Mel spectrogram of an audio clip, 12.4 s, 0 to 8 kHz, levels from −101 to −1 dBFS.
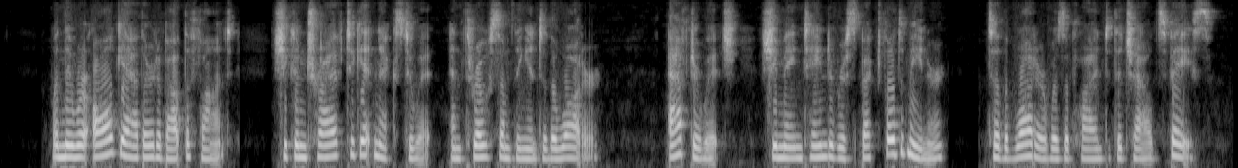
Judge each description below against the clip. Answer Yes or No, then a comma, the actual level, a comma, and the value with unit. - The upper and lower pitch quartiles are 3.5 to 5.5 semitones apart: No, average, 2.8 semitones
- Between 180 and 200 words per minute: Yes, average, 185 wpm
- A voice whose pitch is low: No, high, 200 Hz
